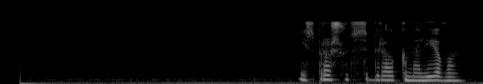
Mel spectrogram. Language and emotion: Russian, neutral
